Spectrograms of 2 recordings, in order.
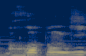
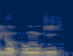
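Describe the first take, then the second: First: The first r is a throaty, guttural r. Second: The first r is a light tap, near l. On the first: The speaker calls it wrong. "on va pas dire ropongi" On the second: The speaker calls it right. "On dit lopongi"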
